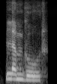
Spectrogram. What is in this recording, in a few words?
"langur", Indian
